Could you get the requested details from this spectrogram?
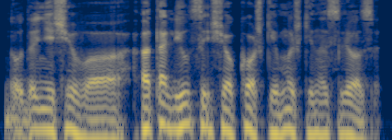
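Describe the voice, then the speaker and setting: A man voicing a coarse, vengeful old organ grinder who threatens and swears in a rough voice, in an audiobook. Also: low-pitched, moderate pace, a bit bright, dry recording. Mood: aggrieved.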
